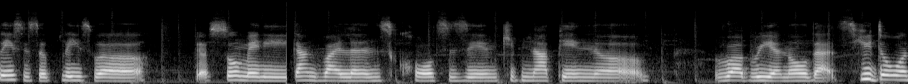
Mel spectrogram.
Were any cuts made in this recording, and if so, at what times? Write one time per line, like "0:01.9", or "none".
0:02.9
